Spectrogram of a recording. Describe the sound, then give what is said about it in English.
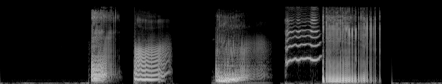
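A run of four loud, sputtering farts in a bathroom, separated by short silences, each buzzy with a wavering pitch, the last one stretched out longer and squealing higher. No talking. “No sooner than 30 seconds after he entered that bathroom, he crop dusted the entire...”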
